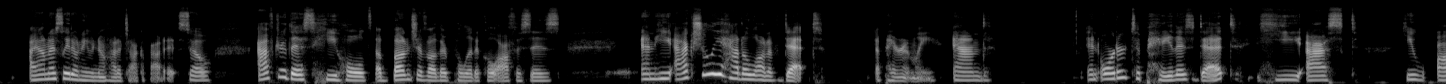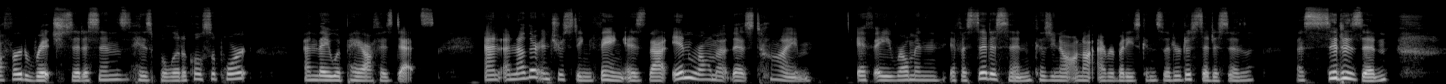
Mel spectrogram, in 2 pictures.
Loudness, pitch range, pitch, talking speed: -25 LUFS, 180-230 Hz, 195 Hz, 165 wpm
